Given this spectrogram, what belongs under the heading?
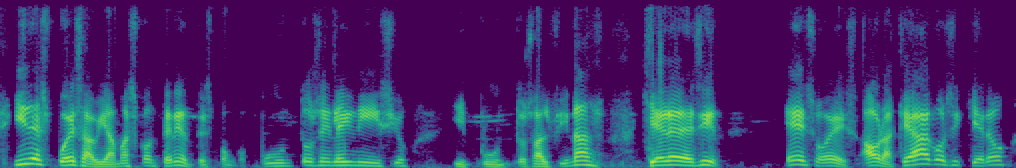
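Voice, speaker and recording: A man's voice: a little high, a bit bright, dry recording. A man teaching a virtual class, explaining step by step with many fillers and tag questions. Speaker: university lecturer. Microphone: computer mic on a video call.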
